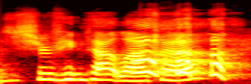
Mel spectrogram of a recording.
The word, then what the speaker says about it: Shermin: It's spelled like Sherman, pronounced Shereine. It's S H E R M I N L A K. And I'm standing by that. I'm never going to change that. Uh, Shireen.A.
